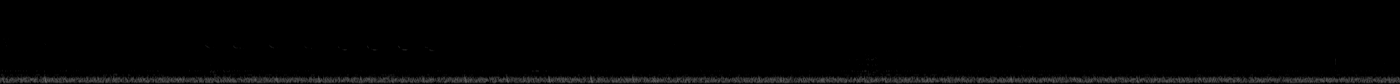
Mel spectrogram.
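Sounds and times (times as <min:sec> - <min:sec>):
bird chirping: 0:00.0 - 0:07.2, 0:13.2 - 0:14.0
faint hum: 0:00.0 - 0:14.0.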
